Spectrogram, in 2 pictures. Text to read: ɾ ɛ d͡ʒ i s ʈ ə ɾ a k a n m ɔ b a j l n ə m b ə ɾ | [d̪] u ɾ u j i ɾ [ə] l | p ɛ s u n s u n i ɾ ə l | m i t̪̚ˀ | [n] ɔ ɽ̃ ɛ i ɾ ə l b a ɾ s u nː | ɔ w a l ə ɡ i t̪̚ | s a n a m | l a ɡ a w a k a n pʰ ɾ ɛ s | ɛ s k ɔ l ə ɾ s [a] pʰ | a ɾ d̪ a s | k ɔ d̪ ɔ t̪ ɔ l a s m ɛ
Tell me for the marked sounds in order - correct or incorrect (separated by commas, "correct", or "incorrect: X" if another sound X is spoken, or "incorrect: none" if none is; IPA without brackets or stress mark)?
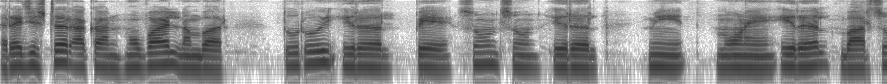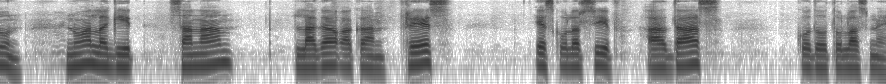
incorrect: t̪, correct, incorrect: m, incorrect: i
